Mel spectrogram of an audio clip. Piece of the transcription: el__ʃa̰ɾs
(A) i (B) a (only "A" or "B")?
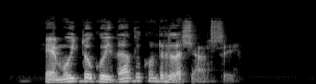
B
